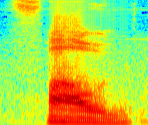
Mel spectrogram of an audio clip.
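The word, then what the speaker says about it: faul: ওকে আরেকটা কম্বিনেশন দেখি আ আর উ মিলে উচ্চারণটা হবে আও এর মত আও আমি আপনাকে এক্সাম্পল দেখাই লাওফেন ওকে লাউফেন কাউফেন ফাউল লাফেন মিন্স ওয়াক মানে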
